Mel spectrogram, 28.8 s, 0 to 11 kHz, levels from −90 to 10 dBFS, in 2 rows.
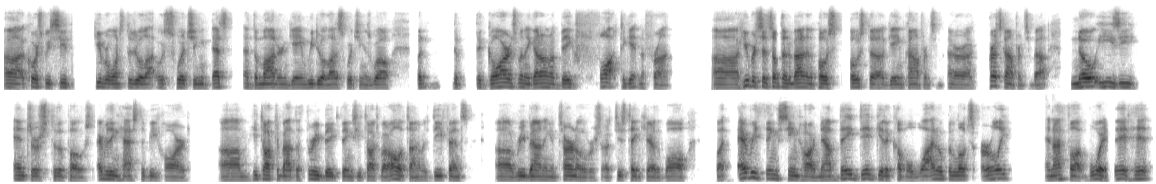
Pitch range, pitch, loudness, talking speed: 120-135 Hz, 125 Hz, -22 LUFS, 245 wpm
